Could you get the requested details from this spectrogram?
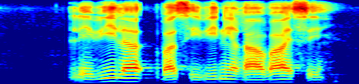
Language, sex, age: Northern Sotho, male, 21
